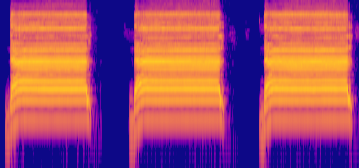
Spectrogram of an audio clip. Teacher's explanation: دال کو 3 الف کے برابر کھینچ کر پڑھیں گے،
